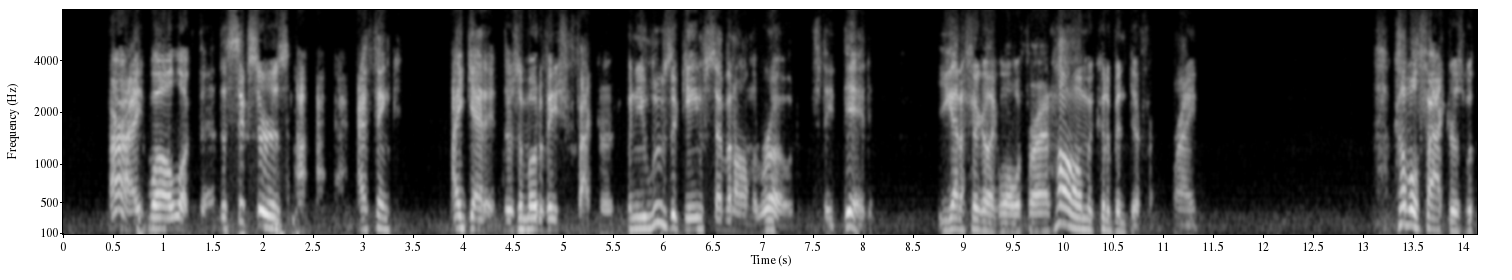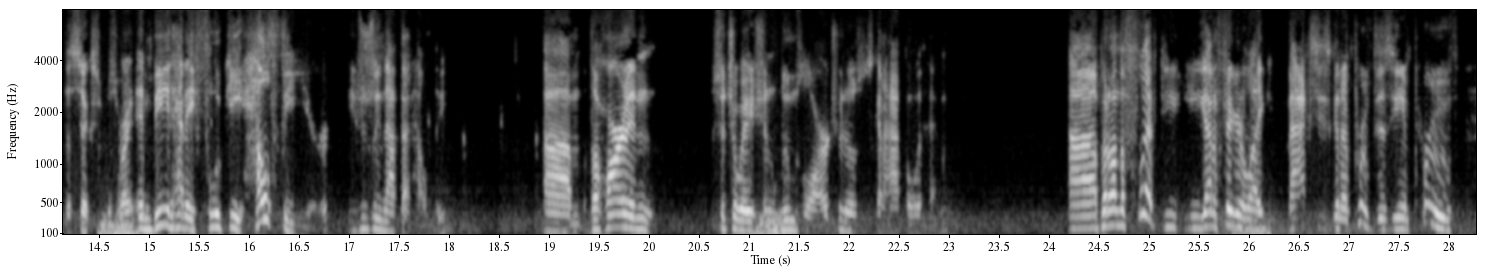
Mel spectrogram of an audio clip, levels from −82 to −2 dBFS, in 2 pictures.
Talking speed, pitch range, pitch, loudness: 200 wpm, 130-170 Hz, 150 Hz, -20 LUFS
